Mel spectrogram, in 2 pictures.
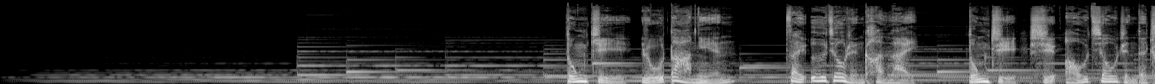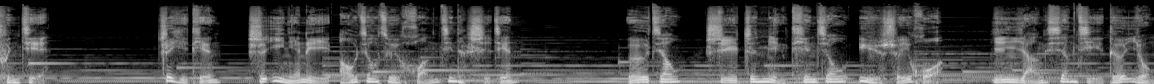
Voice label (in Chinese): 男60号 记录片; 古代阿胶; 交广主播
